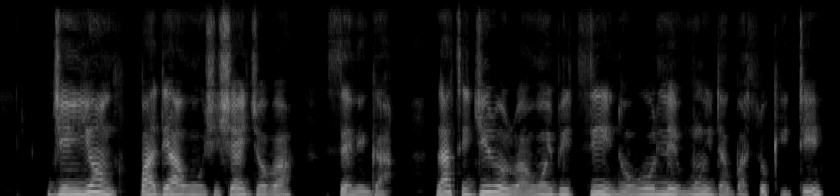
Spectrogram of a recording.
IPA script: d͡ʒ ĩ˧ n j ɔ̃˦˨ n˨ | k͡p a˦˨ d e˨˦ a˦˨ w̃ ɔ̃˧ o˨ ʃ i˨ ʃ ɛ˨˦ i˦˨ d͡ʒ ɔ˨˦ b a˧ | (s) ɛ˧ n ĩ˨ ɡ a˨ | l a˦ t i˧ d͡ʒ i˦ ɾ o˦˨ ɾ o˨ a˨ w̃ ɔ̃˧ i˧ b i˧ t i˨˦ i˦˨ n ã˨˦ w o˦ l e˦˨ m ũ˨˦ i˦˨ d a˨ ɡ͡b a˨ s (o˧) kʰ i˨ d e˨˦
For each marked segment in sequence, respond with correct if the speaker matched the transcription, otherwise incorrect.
correct, correct

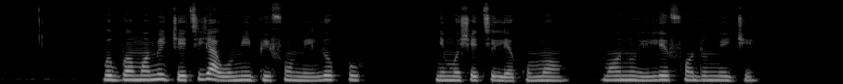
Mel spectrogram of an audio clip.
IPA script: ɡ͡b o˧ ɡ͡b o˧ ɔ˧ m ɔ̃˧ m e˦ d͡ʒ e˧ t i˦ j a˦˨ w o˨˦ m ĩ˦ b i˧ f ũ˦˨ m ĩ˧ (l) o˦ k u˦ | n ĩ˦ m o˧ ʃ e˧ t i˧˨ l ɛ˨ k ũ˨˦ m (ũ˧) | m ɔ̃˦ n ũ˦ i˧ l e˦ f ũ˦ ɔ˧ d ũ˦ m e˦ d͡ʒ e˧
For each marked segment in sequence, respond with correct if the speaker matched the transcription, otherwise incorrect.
correct, incorrect: ɔ̃˧

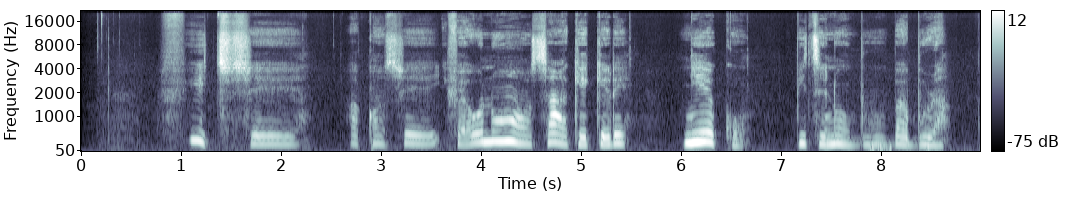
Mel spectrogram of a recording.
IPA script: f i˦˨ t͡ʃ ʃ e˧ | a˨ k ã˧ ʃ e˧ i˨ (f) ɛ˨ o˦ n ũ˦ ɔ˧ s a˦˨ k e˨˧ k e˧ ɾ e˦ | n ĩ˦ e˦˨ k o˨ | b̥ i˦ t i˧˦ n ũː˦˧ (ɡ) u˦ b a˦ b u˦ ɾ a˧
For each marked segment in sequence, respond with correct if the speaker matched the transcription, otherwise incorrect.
correct, incorrect: b

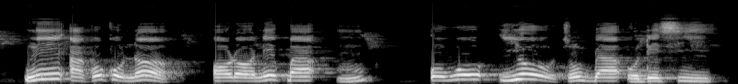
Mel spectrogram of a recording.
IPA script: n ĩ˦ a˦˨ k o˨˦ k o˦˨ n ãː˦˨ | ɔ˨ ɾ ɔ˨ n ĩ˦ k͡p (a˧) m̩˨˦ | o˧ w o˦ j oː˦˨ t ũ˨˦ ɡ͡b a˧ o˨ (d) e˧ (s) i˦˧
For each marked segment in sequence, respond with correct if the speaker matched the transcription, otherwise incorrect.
correct, correct, correct

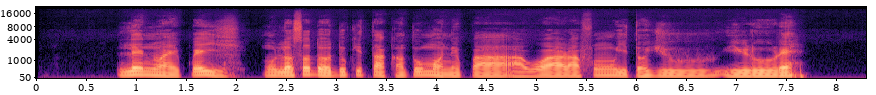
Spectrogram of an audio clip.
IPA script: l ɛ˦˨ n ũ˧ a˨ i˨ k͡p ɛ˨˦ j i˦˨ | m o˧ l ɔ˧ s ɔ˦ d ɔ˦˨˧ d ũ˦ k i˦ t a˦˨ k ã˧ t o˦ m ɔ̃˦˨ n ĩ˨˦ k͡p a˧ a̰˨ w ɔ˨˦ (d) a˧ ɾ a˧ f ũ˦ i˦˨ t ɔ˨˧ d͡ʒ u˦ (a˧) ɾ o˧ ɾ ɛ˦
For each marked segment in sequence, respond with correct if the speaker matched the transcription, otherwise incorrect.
incorrect: none, incorrect: i˧

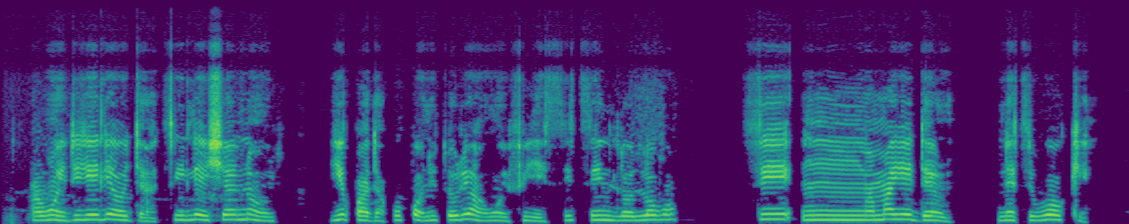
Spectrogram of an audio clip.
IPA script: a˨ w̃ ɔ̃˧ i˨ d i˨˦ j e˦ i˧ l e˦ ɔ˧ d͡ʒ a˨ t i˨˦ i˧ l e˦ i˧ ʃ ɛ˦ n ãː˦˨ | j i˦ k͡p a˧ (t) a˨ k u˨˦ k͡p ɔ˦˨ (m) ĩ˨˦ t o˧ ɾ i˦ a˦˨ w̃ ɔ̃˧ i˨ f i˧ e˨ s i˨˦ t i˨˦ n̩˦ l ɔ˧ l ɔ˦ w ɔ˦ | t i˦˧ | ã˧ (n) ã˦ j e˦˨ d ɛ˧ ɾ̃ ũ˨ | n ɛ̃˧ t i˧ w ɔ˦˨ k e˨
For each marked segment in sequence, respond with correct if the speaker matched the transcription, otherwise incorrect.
incorrect: d, incorrect: n, incorrect: m

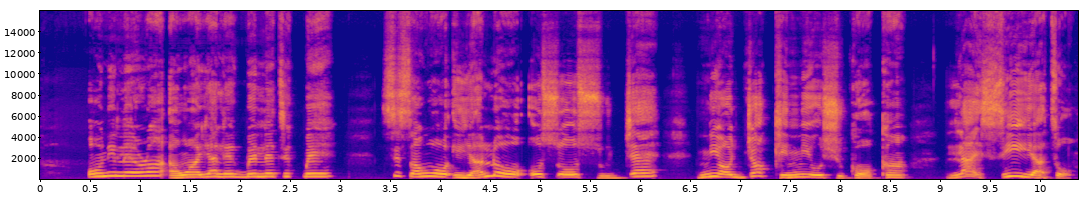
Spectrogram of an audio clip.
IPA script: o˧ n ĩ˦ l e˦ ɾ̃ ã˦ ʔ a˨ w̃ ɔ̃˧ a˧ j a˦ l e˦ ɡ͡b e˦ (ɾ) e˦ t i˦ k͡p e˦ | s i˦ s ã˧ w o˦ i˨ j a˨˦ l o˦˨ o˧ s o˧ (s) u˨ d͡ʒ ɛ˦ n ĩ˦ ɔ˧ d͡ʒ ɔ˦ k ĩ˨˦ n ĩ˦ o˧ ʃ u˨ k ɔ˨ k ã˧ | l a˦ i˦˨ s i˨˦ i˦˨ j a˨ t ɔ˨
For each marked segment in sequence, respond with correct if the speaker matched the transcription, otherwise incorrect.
incorrect: l, correct

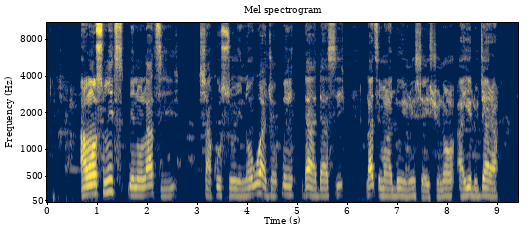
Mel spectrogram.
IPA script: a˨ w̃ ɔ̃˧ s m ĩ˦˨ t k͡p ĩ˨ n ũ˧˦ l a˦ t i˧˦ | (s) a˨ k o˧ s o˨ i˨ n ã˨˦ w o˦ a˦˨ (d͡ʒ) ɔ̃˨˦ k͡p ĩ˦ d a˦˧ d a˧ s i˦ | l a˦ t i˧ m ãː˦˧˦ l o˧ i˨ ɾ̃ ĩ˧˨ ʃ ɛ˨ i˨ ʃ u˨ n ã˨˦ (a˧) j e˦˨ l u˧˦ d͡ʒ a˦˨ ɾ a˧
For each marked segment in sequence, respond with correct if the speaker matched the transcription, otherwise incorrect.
incorrect: ʃ, correct, correct

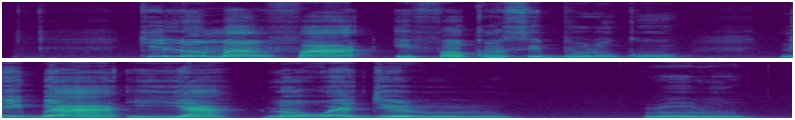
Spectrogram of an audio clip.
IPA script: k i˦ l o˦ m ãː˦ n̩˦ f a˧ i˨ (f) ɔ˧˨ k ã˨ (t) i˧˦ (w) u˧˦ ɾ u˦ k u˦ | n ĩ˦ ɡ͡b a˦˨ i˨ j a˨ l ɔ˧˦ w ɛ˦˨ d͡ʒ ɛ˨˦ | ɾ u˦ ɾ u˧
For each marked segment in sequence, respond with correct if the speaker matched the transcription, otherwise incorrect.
correct, incorrect: s, incorrect: b

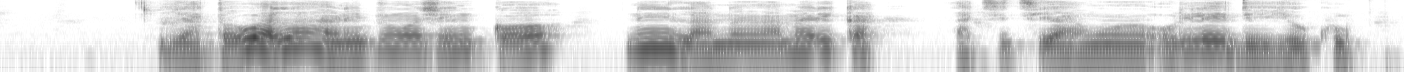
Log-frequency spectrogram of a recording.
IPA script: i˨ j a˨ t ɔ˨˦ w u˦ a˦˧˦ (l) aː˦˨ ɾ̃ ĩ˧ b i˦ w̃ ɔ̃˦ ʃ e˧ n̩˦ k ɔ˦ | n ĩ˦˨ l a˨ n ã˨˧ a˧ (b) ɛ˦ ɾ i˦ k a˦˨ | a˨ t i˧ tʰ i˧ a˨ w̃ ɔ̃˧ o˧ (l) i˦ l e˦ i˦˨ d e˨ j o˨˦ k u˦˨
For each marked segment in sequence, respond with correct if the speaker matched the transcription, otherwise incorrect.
correct, incorrect: m, incorrect: ɾ

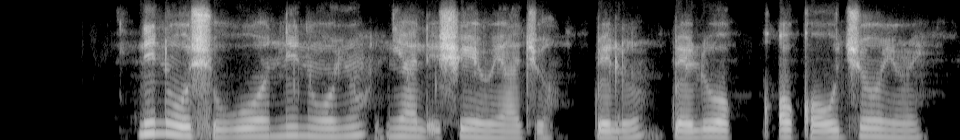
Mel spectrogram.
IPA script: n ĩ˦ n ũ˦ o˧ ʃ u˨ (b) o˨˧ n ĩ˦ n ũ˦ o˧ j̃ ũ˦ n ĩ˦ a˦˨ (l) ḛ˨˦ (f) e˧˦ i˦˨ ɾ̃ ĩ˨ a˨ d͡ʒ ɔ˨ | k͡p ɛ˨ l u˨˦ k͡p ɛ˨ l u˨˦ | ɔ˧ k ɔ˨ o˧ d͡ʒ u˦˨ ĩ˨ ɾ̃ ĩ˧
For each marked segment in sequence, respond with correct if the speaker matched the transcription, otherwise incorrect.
incorrect: w, correct, incorrect: ʃ

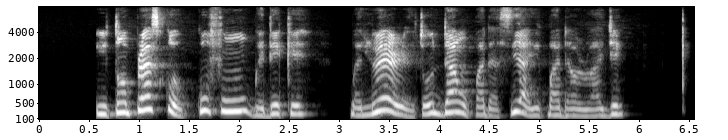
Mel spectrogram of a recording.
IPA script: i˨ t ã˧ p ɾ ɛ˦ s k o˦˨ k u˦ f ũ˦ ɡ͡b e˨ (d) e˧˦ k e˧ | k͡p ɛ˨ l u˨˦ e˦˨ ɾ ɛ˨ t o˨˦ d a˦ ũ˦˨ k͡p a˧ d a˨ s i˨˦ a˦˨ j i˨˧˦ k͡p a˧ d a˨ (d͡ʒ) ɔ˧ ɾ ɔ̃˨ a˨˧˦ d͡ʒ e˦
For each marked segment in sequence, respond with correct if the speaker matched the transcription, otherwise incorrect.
correct, incorrect: none

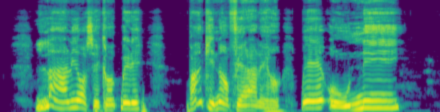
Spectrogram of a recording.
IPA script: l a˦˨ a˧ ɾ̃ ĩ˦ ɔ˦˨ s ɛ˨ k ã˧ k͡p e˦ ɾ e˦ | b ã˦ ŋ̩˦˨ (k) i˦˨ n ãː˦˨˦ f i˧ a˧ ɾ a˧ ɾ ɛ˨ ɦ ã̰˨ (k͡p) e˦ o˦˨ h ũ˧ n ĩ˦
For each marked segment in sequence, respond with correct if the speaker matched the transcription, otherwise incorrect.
correct, correct

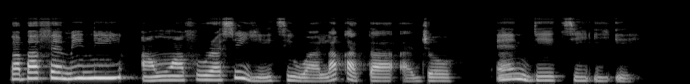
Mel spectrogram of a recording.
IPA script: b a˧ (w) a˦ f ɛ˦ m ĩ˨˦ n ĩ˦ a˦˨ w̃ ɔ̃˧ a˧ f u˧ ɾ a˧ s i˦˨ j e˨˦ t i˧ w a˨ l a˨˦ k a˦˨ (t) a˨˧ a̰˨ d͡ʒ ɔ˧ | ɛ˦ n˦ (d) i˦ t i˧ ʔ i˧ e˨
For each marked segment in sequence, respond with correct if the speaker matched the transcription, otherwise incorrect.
incorrect: b, correct, correct

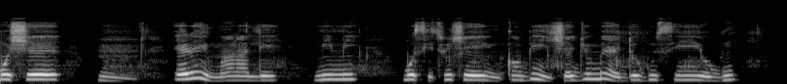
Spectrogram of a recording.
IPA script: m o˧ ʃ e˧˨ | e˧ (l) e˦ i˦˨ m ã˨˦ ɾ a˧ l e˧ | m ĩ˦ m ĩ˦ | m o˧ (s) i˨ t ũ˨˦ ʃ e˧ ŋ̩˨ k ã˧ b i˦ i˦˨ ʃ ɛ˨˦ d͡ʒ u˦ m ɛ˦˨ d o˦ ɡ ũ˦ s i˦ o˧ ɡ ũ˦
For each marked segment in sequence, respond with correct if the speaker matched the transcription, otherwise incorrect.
incorrect: ɾ, correct

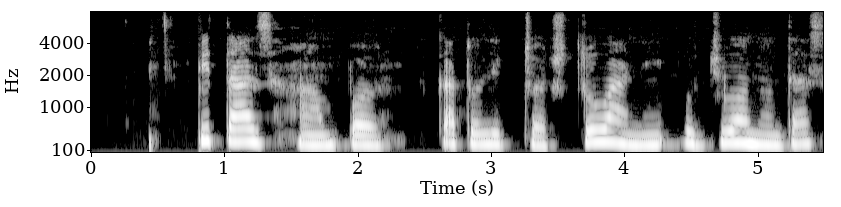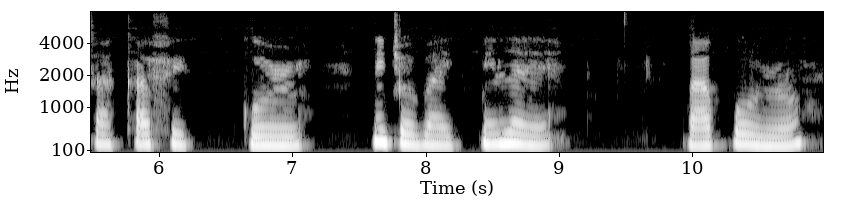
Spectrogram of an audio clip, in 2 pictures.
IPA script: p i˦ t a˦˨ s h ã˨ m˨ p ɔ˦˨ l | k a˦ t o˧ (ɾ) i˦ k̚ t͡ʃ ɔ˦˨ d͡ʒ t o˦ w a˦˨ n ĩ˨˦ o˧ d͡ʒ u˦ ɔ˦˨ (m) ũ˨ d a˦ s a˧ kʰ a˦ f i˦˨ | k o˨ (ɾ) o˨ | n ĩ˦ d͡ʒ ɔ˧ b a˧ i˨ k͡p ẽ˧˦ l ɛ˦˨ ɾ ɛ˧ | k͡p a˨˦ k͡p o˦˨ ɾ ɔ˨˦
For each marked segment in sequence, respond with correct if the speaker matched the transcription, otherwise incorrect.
incorrect: l, incorrect: n, correct

